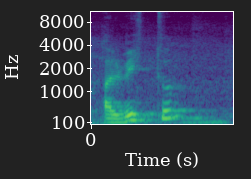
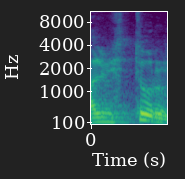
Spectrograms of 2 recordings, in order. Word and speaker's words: Albistur: Y después que de esa presentación inusual, se presentó él, era apellido Albistur, no, Albistur me dijo él, que era la pronunciación correcta.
